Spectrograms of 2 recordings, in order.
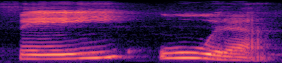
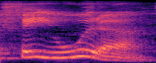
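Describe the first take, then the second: First: "feiura" drawn out, split as fei-ura; separado em sílabas. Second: Said in the usual way. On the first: Shown as a demonstration. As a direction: stretch "feiura", parting the diphthong "fei" from the "u". Repete a palavra separando ditongo e hiato. ("feiura" esticado, separando fei e ura)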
